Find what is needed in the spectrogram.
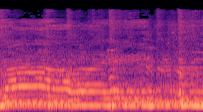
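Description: A young woman singing live into a microphone, accompanied by her own acoustic guitar. She holds a long note that steps down in pitch just under a second in, then carries on over the guitar's steady lower notes.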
